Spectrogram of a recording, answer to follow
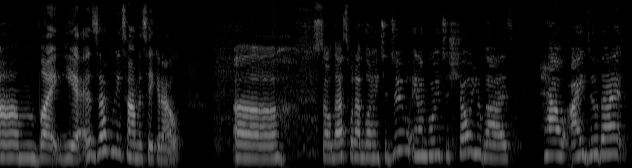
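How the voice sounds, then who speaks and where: A woman with a bright, sharp tone and fairly high pitch speaks at a fairly slow pace with ordinary pitch variation, with room echo audible. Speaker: hair care YouTuber. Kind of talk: tutorial. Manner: casual, filler-heavy.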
